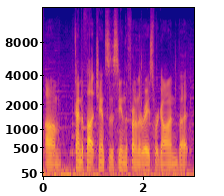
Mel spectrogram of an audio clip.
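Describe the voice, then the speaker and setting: A man's voice: low-pitched, fairly even intonation, a little fast, pushed and bright, soft background music. A man giving a casual, self-deprecating recap of a bike race outdoors, a bit out of breath, with lots of fillers. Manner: laid-back, self-deprecating, many fillers. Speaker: pro mountain bike racer, vlog host.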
